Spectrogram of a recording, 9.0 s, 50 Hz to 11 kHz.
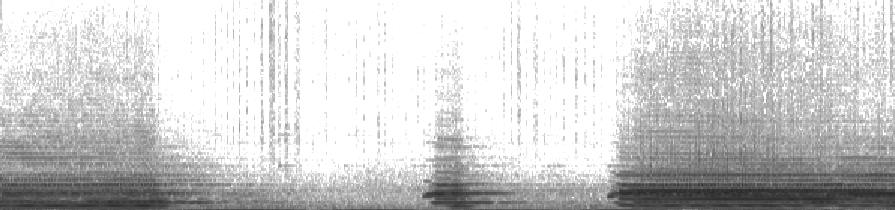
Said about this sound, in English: Train engineers are required to blow their horns 1/4 mile before each roadway crossing. It's the same pattern each time, two long blasts, followed by a short, and then another long one.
